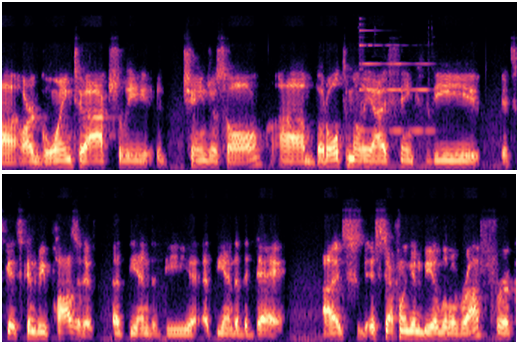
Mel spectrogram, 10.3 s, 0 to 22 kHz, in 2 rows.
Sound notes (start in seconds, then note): 3.5 bell dings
